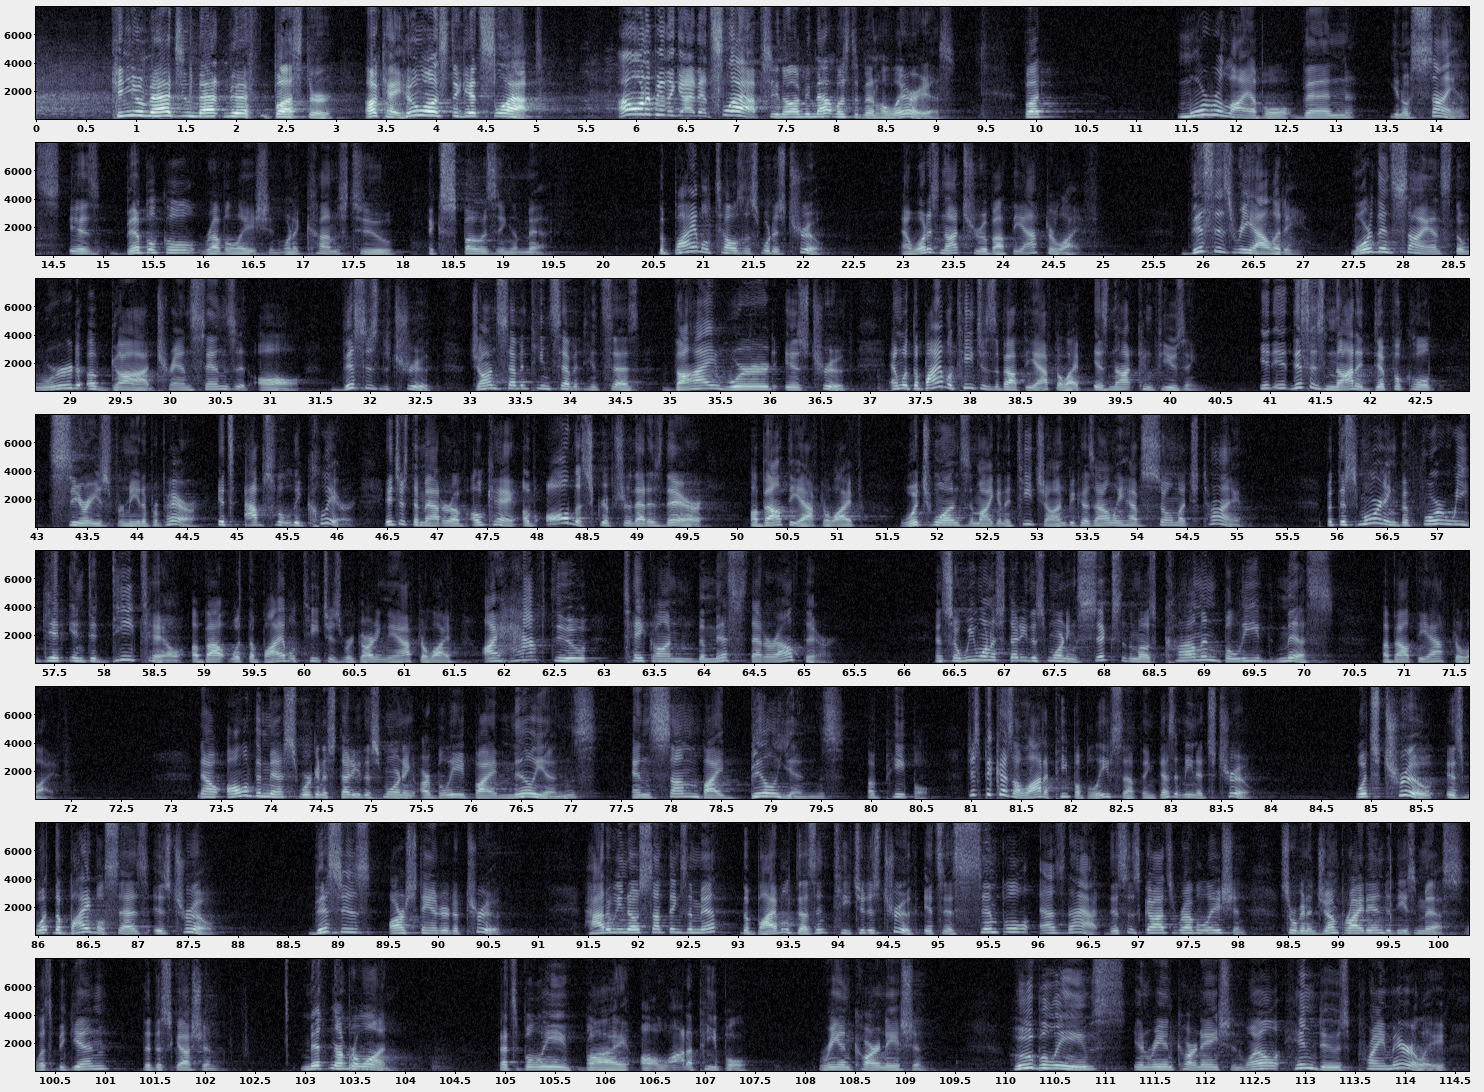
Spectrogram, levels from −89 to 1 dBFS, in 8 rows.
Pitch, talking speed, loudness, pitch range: 170 Hz, 150 wpm, -25 LUFS, 145-200 Hz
